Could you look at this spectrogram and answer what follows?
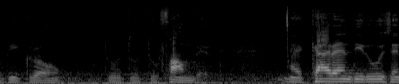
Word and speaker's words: Carandiru: The name is Carandiru. Carandiru. C-A. Carandiru. Very easy to pronounce, but there is no translation.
